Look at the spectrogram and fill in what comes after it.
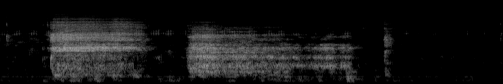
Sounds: Sigh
